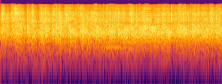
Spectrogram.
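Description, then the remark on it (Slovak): A crowd applauds a judge and a prosecutor steadily, a dense, even wash of many hands clapping at a constant loud level with no gaps, no individual claps standing out, and no voices. “potlesk ako pre rokové hviezdy, pán Hamran?”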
